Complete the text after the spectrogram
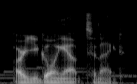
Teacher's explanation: The T in out is often silent but might link with the T in tonight if there's no pause.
